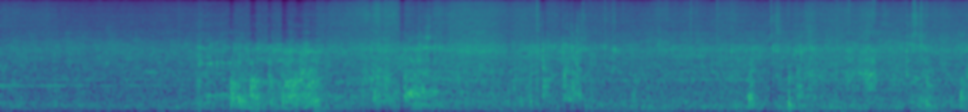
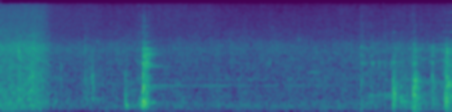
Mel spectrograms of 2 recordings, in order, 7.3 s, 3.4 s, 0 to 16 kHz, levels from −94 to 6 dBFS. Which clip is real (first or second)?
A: second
